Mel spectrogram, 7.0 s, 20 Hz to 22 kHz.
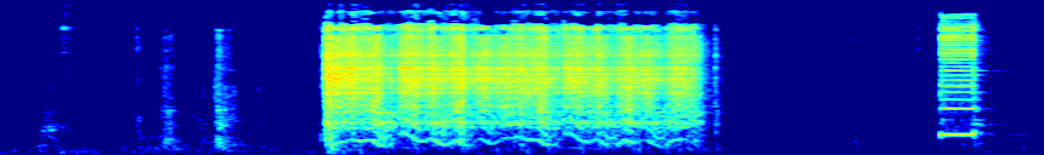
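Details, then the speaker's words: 1969 Chevrolet Caprice 427 4-speed sitting since 1988, first start attempt: about 2.5 seconds of rhythmic starter cranking, roughly four beats a second, never catching; engine not seized but no spark, traced to a bad distributor rotor. "crank it crank it it's moving but it's not uh not making any Spark"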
